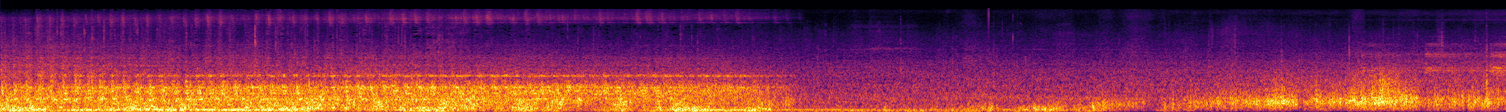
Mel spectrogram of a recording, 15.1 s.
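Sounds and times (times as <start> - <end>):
thin steady whine: 0.0 - 11.6
train wheels rumbling on rails: 0.0 - 15.0.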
